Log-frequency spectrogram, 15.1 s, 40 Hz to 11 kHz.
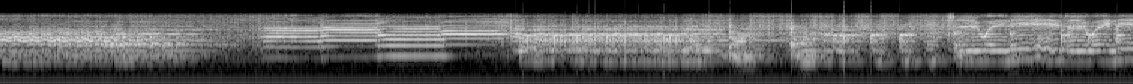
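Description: A 1959 78 rpm record of an Indian-style Chinese popular song playing on a cabinet gramophone, with a narrow, old-record tone. Harmonium holds steady notes that step upward a few seconds in, and drum strokes come in the second half.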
